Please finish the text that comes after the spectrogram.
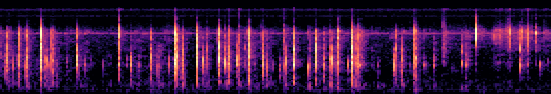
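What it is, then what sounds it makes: Plastic tub. Fingertips and nails tap and scratch the lid and sides of a small, hollow green plastic tub with a ridged, labeled lid. The result is a fast, irregular run of short, dry, bright clicks and light scrapes that stop almost instantly, with no low end.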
